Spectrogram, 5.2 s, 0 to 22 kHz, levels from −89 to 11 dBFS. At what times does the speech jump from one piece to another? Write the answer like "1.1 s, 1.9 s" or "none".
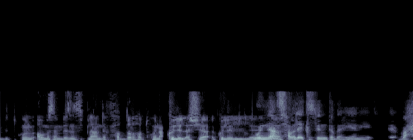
2.0 s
